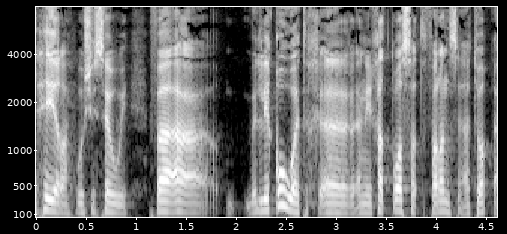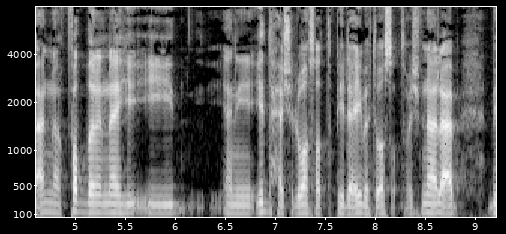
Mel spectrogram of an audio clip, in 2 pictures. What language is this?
Arabic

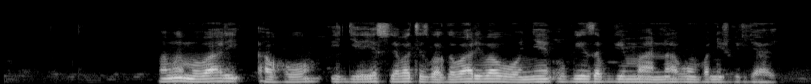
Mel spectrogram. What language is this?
Kinyarwanda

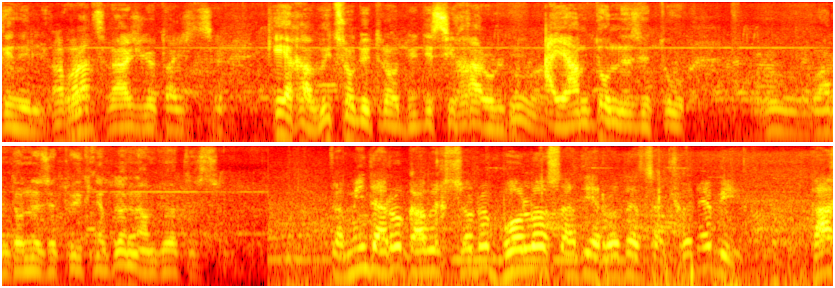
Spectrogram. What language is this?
Turkish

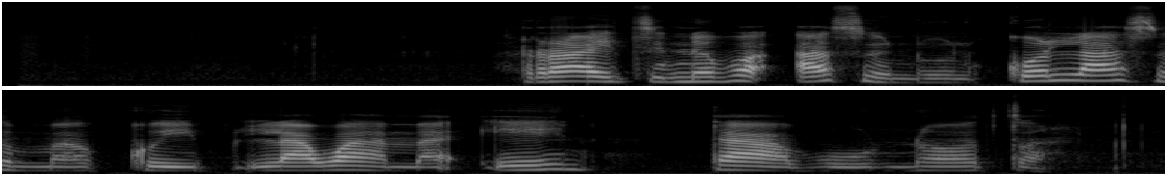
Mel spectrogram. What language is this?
Kalenjin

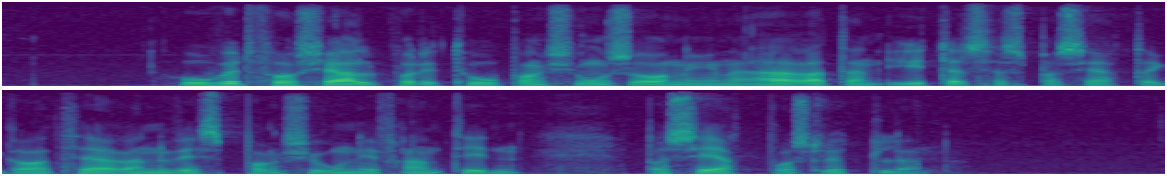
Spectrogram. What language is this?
Norwegian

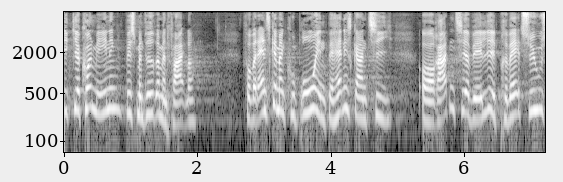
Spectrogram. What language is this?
Danish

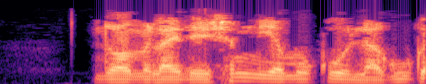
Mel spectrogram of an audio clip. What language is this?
Hindi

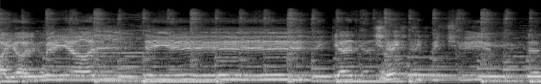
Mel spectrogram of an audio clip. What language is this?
Turkish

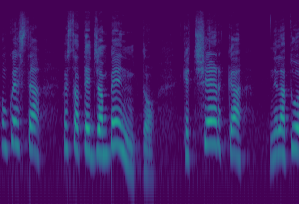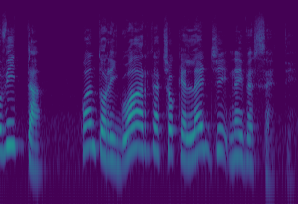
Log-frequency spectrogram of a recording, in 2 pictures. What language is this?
Italian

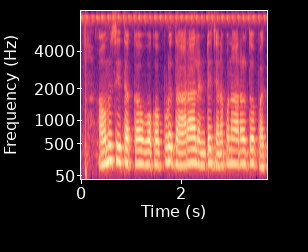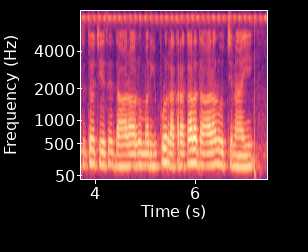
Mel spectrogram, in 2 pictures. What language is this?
Telugu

